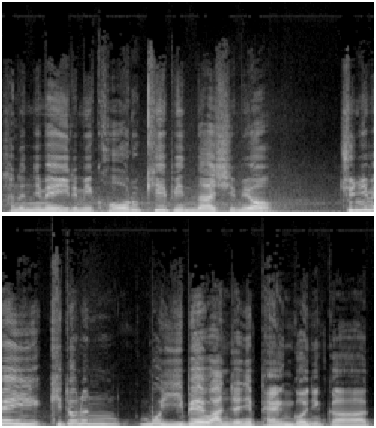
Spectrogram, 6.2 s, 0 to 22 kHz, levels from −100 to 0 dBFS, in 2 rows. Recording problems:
traffic noise; faint; throughout; 20 dB below the speech

